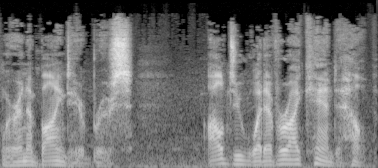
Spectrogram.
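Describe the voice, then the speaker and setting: An actor playing a harried but loyal district attorney in a video game, frank and expressive. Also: male voice, deep voice, moderate pace. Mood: troubled. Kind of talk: cinematic game dialogue acting. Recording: clear ambient noise behind.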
